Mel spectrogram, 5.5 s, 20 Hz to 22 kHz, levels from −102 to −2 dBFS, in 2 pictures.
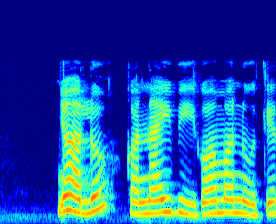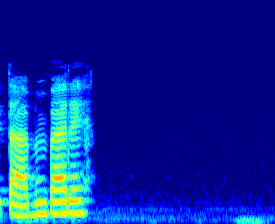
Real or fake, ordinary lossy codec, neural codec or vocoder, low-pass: real; none; none; 7.2 kHz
